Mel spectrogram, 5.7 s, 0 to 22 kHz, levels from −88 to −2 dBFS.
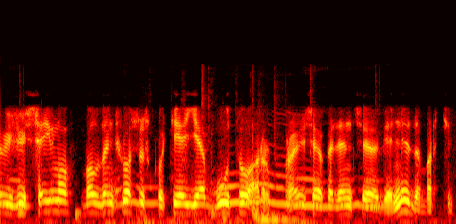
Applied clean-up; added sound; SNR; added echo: none; Bass drum + Dog; 11 dB; none.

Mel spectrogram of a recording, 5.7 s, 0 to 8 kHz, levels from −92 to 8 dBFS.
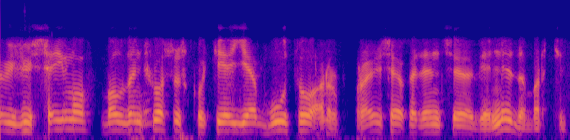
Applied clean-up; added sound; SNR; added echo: neural mask model Resemble Enhance denoiser.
